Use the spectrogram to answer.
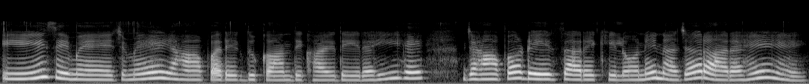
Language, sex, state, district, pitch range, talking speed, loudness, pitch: Hindi, female, Rajasthan, Jaipur, 210-275 Hz, 150 wpm, -14 LUFS, 235 Hz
